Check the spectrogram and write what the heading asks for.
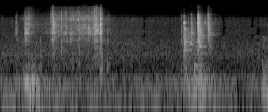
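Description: A steel tape measure's blade rattling as it retracts, then a few sharp clicks about a second and a half in.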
